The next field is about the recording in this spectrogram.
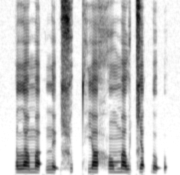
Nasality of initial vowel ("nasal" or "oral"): oral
